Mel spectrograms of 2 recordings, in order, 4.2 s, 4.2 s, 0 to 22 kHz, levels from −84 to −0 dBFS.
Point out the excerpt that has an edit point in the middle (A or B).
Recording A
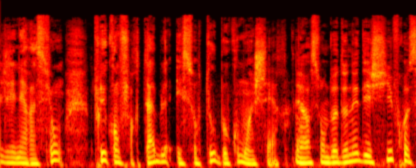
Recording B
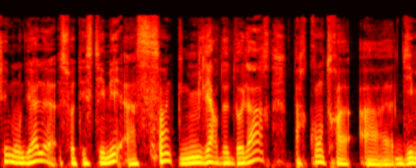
B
